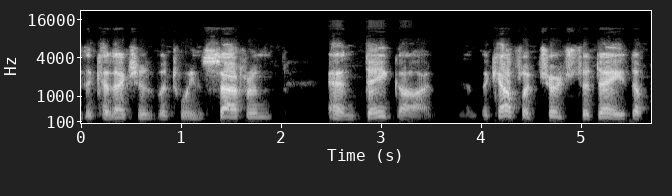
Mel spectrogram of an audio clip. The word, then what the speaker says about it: Dagon: It's spelled D-A-G-O-N, Dagon.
